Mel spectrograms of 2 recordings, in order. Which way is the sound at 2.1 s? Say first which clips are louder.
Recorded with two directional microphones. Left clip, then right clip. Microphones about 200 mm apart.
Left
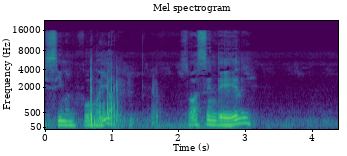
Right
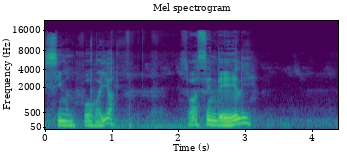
Right 4 dB; 5° right (ahead or behind).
